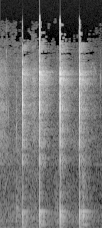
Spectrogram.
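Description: A metal spoon tapping against a glass bowl: four sharp taps, evenly spaced about two or three a second, each with a short ring.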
